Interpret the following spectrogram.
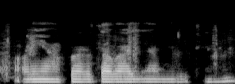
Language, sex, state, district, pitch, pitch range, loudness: Hindi, male, Bihar, Begusarai, 125 Hz, 120-125 Hz, -17 LUFS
